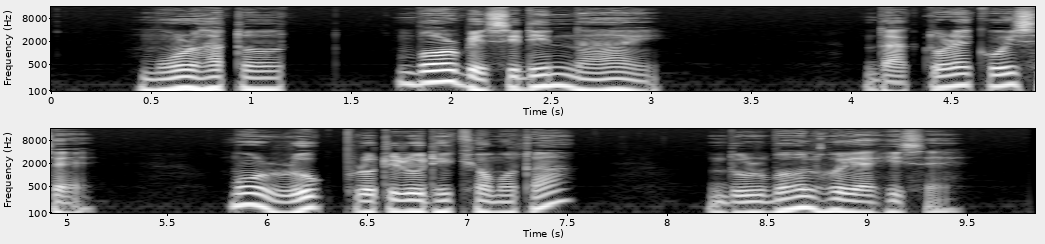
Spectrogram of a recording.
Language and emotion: Assamese, sad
